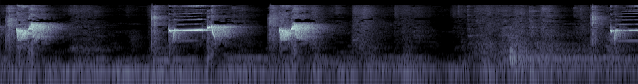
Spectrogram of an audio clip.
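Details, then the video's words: A male prinia gives loud buzzy high chirps and a level ringing whistle, three phrases then a pause before another starts at the end. "Prenjak Jantan Gacor"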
